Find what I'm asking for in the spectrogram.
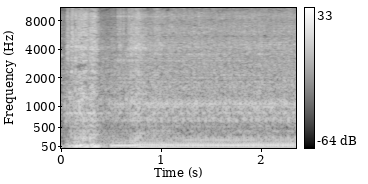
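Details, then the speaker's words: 1997 Dodge Ram 2500 4x4, 5.9 12-valve Cummins diesel, not run for a year, lost some prime: brief cranking, then catches and settles to a steady, even low rumble with no knocks, oil pressure up; normal start and idle. "and she's got oil pressure which it should also the wiper fluid is low"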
